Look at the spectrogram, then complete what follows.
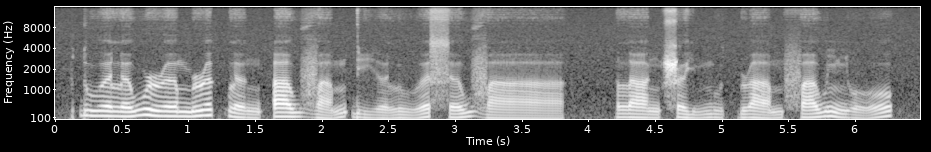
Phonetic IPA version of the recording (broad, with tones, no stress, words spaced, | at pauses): ɗu˧ə̯lə˧˥w ɹə˧mɹə˦˥k̚ lə˨˩ŋʔa˧wva˨˩˦m ɗi˨˩ə̯ lu˨˩˦ə̯sə˧˥wvaː˨˩ | la˨˩ŋʂə˨˩jmu˨˩t̚ɹa˨˩˨m fa˧˥w ɲo˨˩˦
